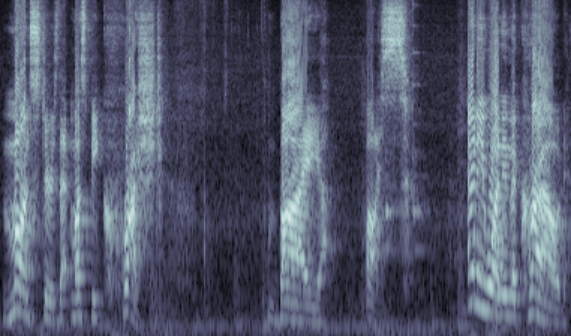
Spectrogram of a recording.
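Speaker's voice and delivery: loud, fierce rabble-rousing; impassioned war-leader, hard bursts and pauses; wolf elder denouncing. Acted. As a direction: shout the accusation to a whole crowd. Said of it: "as the Elder goes".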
